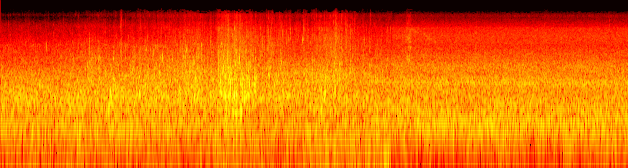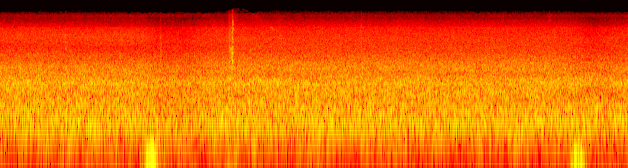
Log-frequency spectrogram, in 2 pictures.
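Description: Rushing river water: a steady, even wash of current noise, with a few louder brief noises about three to five seconds in.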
